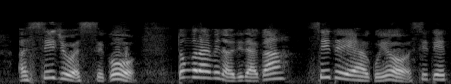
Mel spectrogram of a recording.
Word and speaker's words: assiduous: 그 다음에 예문 읽어보시면 발음은 assiduous고 동그라미는 어디다가 seed에 하고요.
